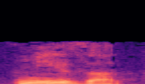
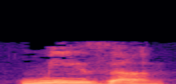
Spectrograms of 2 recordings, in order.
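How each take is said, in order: Both takes have the same delivery.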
